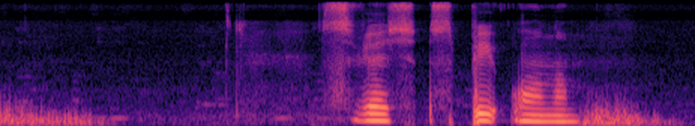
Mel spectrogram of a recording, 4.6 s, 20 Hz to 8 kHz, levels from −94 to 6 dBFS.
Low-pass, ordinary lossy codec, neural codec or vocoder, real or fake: 7.2 kHz; none; none; real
